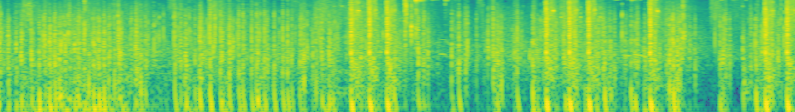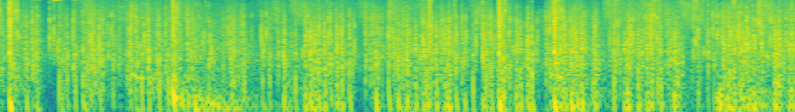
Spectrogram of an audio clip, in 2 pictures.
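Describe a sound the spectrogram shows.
A rifle fires rapid shots in long bursts, close by.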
